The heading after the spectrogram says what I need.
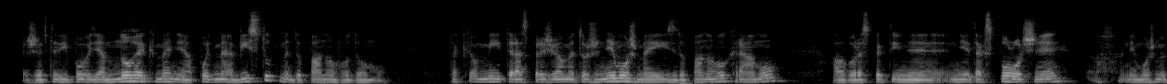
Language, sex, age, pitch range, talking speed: Slovak, male, 40-59, 110-130 Hz, 145 wpm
